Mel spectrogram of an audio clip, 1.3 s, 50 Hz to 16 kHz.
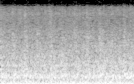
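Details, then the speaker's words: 1974 International Fleetstar ex-firetruck, low mileage, 9-liter gas engine with 5-speed automatic, just started after sitting a couple of years: deep, even chug at about 450 rpm idle, no knocks, mean-cam sound; oil pressure good, running healthy. "All 9 liters chugging along. That thing's idling at like 450 RPM. What do you think? Good. Sounds like it's got a pretty mean cam."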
